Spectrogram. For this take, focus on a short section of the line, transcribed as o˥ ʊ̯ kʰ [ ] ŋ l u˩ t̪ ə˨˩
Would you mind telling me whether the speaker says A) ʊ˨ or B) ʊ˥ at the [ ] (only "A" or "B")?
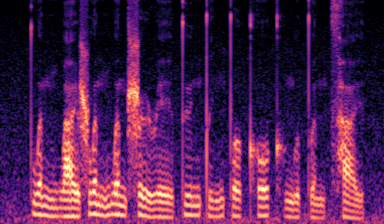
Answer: A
